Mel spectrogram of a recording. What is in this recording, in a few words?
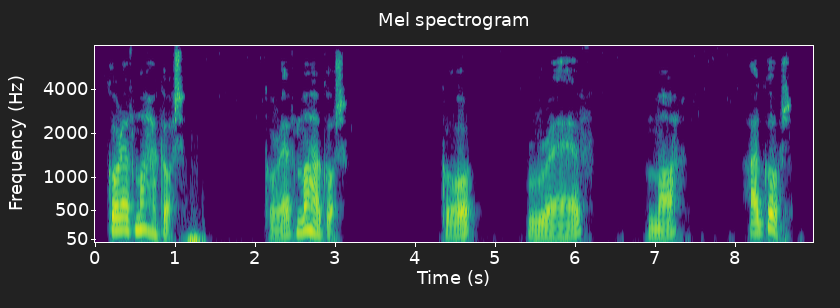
thank you irish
